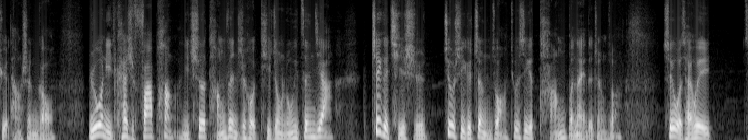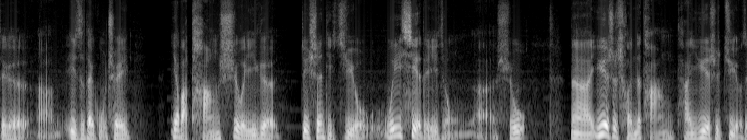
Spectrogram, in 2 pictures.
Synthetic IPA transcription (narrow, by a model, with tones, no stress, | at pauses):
ɕɥɛ̰˨˩t̪ʰɑ˧˥ŋʂɤ˥ŋkɑ̰˥ʊ | ɻu˧˥kwɔ˧˥ni˨˩kʰa˥ɪʂ̬ɻ̩˨˩fa˥pʰɑ˥˩ŋni˨˩ʈ͡ʂʰɻ̩˥lə˨t̪ʰɑ˧˥ŋfə˥˩nʈ͡ʂɻ̩˥xo˥˩ʊt̪ʰi˨˩ʈ͡ʂʊ˥˩ŋɻʊ˧˥ŋi˥˩t͡sɤ˥ŋt͡ɕja˥ | ʈ͡ʂɤ˥˩ɡə˩t͡ɕʰi˧˥ʂɻ̩˧˥ | t͡ɕjo˥˧ʊʂɻ̩˥˩i˧˥ɡə˧ʈ͡ʂɤ˥˧ŋʈ͡ʂwɑ̰˥˩ŋt͡ɕjo˥˧ʊʂɻ̩˥˩i˧˥ɡə˧t̪ʰɑ̰˧˥ŋpu˧˥na˥˩ɪd̪ə˩ʈ͡ʂɤ˥˧ŋʈ͡ʂwɑ̰˥˩ŋ | swɔ˧˥i˧˥wɔ˨˩t͡sʰa˧˥ɪxwe˥˧ɪ | ʈ͡ʂɤ˥˩ɡə̰˩ə̰˧i˥˩ʈ͡ʂɻ̩˧˥t͡s̬a˥˩ɪku˨˩ʈ͡ʂʰwe˥ɪ | jɑ˥˩ʊpa˨˩t̪ʰɑ˧˥ŋʂɻ̩˥˩we˧˥ɪi˧˥ɡə˧ | t̪we˥˩ɪʂə˥nt̪ʰi˨˩t͡ɕy˥˩jo̰˨˩ʊwe˥ɪɕjɛ˥˩d̪ə̰˩i˥˩ʈ͡ʂʊ̰˨˩ŋə̰˧˩ʂɻ̩˧˥u˥˩ | na˥˧ɥɛ˥˧ʂ̬ɻ̩˥˩ʈ͡ʂʰwə˧˥nd̪ə˧t̪ʰɑ̰˧˥ŋt̪ʰa˥ɥɛ˥˧ʂɻ̩˥˧t͡ɕy˥˩jo̰˨˩ʊʈ͡ʂ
